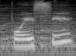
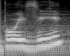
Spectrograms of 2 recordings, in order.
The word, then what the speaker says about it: Boise: name of the city, Boise, with a soft C. I think when I first got here, I was saying Boise, as if there was a Z in the spelling.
